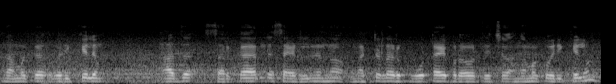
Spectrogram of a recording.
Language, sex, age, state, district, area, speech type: Malayalam, male, 45-60, Kerala, Kottayam, urban, spontaneous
